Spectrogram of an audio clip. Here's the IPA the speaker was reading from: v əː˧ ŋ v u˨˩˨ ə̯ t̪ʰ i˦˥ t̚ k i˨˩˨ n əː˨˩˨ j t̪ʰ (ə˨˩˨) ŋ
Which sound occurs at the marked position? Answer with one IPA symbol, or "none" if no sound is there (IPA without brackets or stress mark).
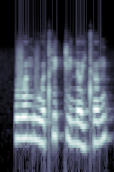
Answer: ə˧˥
